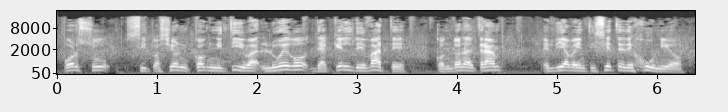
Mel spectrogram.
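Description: A man's voice: on the high side, normal speed, darkish tone, a little hiss or hum. A man with an Argentine Spanish accent narrating news footage in a conversational way, with frequent fillers. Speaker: news presenter. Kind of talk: news commentary over footage.

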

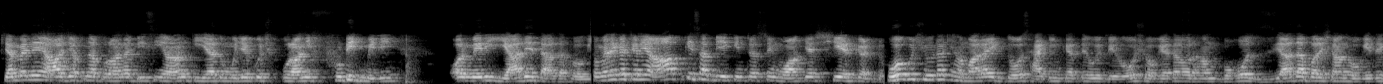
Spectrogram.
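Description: A man's voice: a little high, a little fast. A man in his thirties with a Pakistani accent, telling a story casually to the camera in a small room at home, gesturing as he talks. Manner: chatty, animated with hand gestures. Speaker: vlogger. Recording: echoey room, dull lo-fi sound.

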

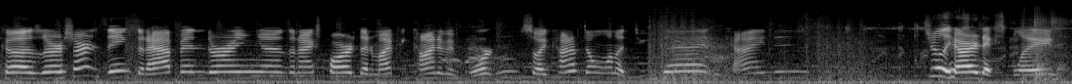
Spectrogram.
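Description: A woman's voice: high-pitched, steady tone, a little slow, music in the background. A woman hosting a let's play, rambling and giggling to herself as she plays, a bit congested from allergies. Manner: rambling, self-chatting, giggly. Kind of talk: casual gameplay commentary.

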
